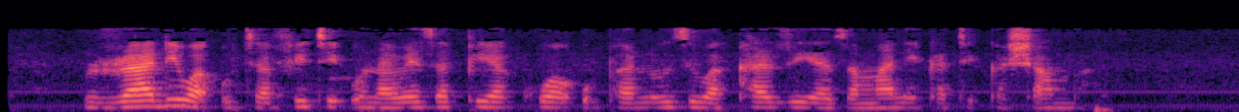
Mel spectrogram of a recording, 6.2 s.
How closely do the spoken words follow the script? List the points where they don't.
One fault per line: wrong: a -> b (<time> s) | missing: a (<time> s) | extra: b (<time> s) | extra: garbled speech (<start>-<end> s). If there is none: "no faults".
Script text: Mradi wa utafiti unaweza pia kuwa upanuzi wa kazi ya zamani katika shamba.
no faults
